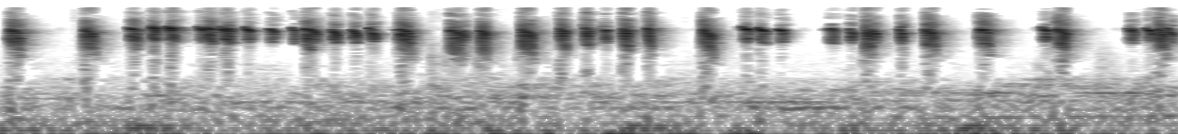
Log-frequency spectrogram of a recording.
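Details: Kemade flowerpecker, genus Dicaeum, giving a fighting song meant to train and lure small birds: sharp, very high ticking notes in quick bursts, each burst separated by brief gaps, repeated steadily throughout.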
